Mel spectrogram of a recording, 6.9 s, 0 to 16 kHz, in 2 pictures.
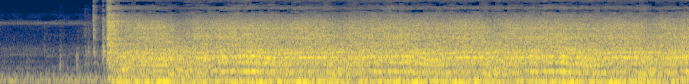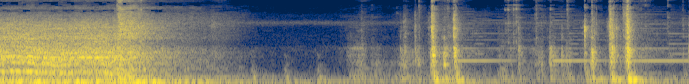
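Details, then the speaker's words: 1986 Corvette project with near-empty drained fuel tank: steady, even cranking for about three and a half seconds that never catches, no fuel pump hum heard; owner suspects the pump relay, removed with the inner fender liner. Crank, no start. "I don't hear the fuel pump running. All right, I think I know why."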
